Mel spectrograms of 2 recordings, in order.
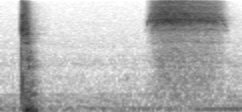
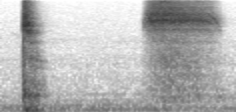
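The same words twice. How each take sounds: First: The t and s are said apart with a gap. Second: The same.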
